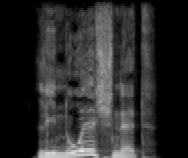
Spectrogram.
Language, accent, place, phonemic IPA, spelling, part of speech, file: German, Germany, Berlin, /liˈnoːlʃnɪt/, Linolschnitt, noun, De-Linolschnitt.ogg
- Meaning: linocut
